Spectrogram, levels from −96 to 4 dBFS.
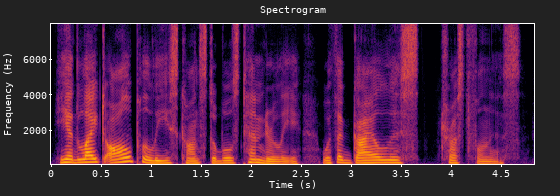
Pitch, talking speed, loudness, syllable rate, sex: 155 Hz, 135 wpm, -20 LUFS, 5.2 syllables/s, male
